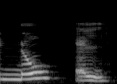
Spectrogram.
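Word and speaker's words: Noël: अब ट्रेमा ई पे लगा है तो इसको कैसे प्रोनाउंस करेंगे? नो एल, नोएल।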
